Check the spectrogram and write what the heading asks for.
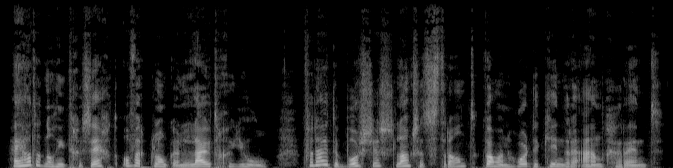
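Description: A woman's voice: medium pitch, normal speed, no room sound, clean studio sound. Woman reading a children's story. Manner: lively expressive narration. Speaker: narrator.

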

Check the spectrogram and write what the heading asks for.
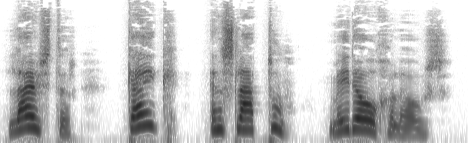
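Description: A man voicing a gruff, sharp-eared gnome man with a growling, commanding manner. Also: sits high, normal speed, no echo, studio quality, lightly acted. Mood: battle cry.

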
